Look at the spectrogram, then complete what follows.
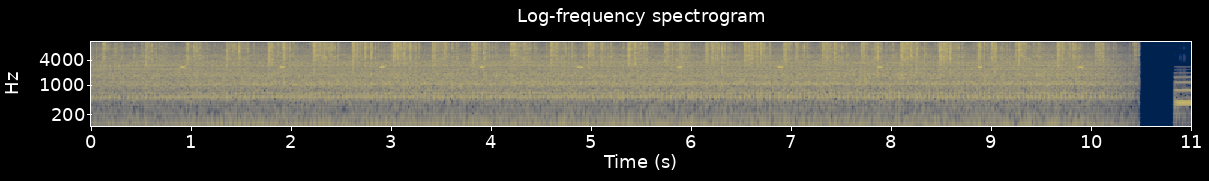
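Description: Old-film countdown sound effect: a film projector's rapid rhythmic clatter with crackle and a steady hum, and a short high beep once a second, ten in all. It cuts off suddenly near the end.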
